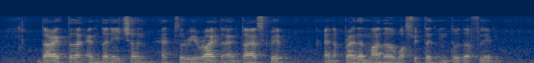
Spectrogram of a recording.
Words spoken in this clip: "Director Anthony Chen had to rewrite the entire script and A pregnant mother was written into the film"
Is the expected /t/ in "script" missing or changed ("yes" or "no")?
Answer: yes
